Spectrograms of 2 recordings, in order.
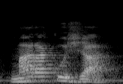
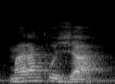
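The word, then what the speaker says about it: maracujá: know an acute accent the word maracuja it's a long word why don't we say maracuja and we stress the second last syllable because there is an accent over the last a so you say menorah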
